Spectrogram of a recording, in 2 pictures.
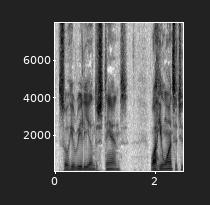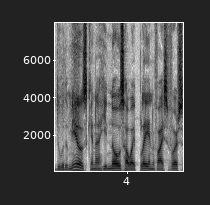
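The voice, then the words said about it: Brazilian accent. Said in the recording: “a drummer with an accent, dude... I'm originally from Brazil, São Paulo, Brazil.”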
